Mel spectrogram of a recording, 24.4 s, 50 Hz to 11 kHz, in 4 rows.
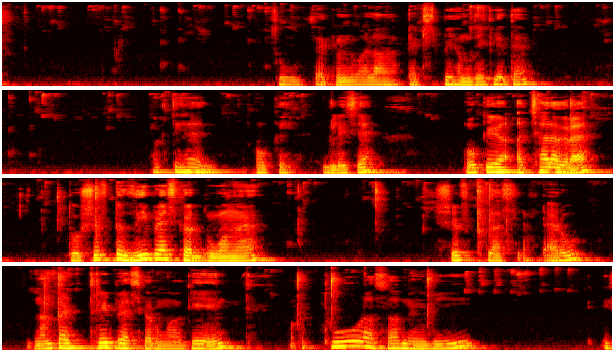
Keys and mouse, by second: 4.4 right click, 6.9-12.8 right drag, 12.9 shift+z, 16.1 middle click, 16.9 shift+Left, 18.6 KP_3, 22.1-24.3 middle drag, 24.3-24.4 right drag.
